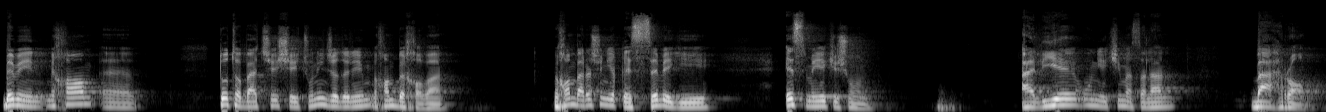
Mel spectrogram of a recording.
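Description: Male lecturer addressing a crowd, higher-pitched, lively delivery that swings from quiet asides to forceful climaxes. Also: pauses often. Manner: animated, swings from low murmurs to emphatic rising peaks. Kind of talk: lecture to an audience.

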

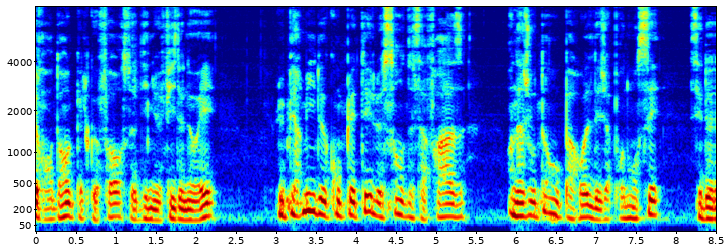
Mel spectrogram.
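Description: A man narrating a classic novel aloud in a measured, even storytelling manner. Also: medium pitch, breathy edge. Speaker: audiobook reader.

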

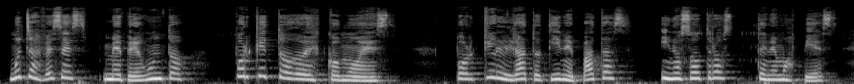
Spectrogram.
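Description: A woman's voice: mid-range voice, darkish tone. A female teacher reading a poem aloud as a heartfelt dedication to fellow teachers.

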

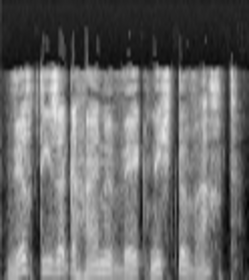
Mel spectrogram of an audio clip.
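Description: A man's voice: mid-range voice, lively intonation, a little slow, a little mellow, breathy edge, no echo, lo-fi sound, voice pushed up. A man voicing the hobbit Frodo in an audiobook, stern and probing. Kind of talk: audiobook character voice.

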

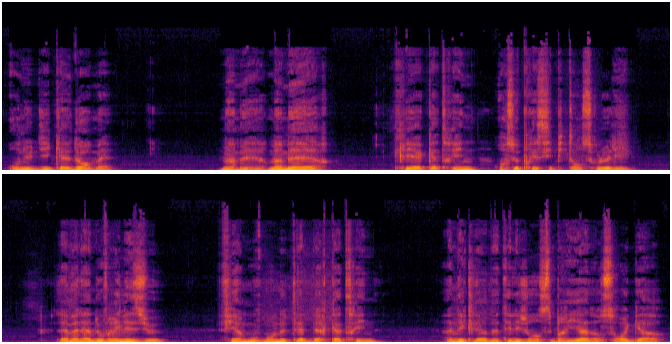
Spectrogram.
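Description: A male audiobook reader giving a measured, even narration of a novel. His voice is low and mellow, with a husky edge.

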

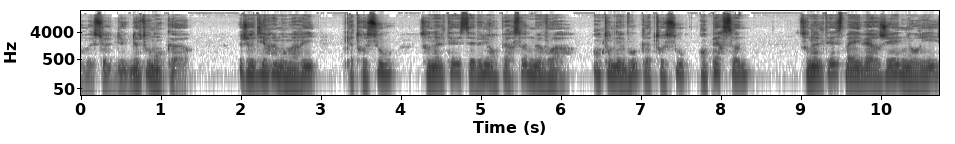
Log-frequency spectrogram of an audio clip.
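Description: A man voicing a fussy, flattered old provincial lady who gushes and repeats herself in a raised voice. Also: medium pitch, husky, voice pushed up, lightly acted. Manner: gushing, eager, repeating herself.

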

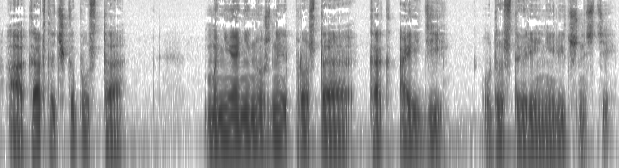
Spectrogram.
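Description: A man voicing a calm, polite foreign male tourist who answers quietly and evenly. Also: rumbling low, moderate pace, no room sound.

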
